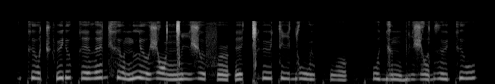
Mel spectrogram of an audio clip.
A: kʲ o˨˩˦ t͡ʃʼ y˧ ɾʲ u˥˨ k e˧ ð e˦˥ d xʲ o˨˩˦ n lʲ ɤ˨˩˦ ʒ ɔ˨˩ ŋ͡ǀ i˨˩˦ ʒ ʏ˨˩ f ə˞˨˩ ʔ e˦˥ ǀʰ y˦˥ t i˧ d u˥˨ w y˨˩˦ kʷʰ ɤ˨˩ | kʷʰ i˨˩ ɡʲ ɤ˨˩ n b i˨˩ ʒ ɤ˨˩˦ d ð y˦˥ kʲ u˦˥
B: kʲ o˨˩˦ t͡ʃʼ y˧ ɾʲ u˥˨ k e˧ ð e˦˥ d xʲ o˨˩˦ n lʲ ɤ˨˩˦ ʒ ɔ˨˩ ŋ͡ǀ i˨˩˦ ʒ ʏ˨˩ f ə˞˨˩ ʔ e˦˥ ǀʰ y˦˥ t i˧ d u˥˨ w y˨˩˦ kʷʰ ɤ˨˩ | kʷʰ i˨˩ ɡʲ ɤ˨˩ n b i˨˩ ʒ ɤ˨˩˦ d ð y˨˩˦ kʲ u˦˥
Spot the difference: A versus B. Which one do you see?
B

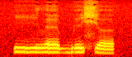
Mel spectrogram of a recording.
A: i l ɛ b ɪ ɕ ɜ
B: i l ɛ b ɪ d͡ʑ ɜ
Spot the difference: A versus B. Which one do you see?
A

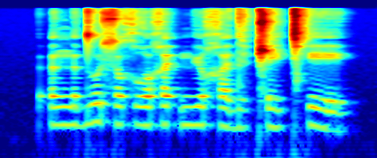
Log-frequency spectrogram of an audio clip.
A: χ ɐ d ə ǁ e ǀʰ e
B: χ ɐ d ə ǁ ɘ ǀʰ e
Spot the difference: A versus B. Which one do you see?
A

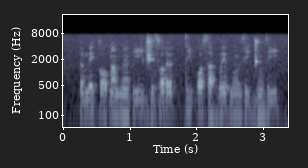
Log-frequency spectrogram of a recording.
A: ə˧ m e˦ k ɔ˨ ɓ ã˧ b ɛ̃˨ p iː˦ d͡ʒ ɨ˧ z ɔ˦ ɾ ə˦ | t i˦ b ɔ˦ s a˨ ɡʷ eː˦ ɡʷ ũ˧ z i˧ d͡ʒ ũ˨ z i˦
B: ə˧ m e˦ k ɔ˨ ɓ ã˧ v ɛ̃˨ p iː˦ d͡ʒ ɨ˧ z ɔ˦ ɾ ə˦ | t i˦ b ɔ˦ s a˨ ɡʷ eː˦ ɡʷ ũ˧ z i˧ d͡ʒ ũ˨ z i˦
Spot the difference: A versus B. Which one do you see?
A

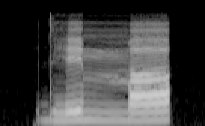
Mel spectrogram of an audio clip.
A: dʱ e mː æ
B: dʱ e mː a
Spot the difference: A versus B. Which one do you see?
B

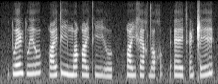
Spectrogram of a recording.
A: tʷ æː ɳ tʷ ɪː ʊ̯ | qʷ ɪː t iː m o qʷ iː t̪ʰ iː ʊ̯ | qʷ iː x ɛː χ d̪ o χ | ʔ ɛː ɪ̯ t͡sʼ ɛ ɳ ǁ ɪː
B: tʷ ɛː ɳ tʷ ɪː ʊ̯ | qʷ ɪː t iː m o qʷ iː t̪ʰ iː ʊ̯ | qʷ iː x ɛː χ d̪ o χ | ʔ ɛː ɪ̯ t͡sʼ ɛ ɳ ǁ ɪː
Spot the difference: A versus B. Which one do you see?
B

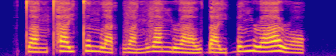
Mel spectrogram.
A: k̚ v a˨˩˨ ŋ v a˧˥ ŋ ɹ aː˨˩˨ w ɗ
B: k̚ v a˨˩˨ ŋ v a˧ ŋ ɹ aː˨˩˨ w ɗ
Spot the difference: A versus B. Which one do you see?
B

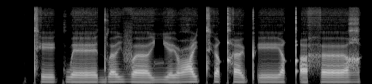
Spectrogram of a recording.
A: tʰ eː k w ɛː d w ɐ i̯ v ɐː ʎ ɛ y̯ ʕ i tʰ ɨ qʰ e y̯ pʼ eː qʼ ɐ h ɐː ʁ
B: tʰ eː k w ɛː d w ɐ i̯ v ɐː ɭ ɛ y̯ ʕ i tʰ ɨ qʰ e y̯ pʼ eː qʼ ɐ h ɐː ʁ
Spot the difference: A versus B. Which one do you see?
A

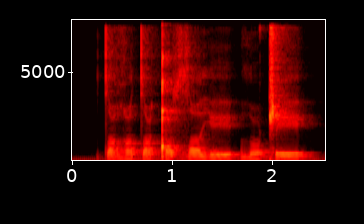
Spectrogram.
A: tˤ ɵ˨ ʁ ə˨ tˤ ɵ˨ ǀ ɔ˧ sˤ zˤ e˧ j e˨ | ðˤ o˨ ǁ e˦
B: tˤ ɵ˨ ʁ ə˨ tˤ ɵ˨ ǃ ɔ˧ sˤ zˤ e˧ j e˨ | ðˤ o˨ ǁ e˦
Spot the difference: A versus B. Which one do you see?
B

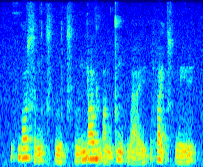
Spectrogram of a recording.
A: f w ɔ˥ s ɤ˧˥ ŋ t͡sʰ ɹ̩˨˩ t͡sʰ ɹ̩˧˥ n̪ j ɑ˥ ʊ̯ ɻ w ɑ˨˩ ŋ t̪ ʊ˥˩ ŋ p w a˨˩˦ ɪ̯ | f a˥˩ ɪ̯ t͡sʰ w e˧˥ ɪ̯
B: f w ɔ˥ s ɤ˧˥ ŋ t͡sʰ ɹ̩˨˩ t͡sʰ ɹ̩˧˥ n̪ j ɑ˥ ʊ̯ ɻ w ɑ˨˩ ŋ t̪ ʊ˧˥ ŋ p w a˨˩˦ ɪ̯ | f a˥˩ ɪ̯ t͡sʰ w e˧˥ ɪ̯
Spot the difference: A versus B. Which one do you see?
A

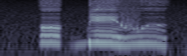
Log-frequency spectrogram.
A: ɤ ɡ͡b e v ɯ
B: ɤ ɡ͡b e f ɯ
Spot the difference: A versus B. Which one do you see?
A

